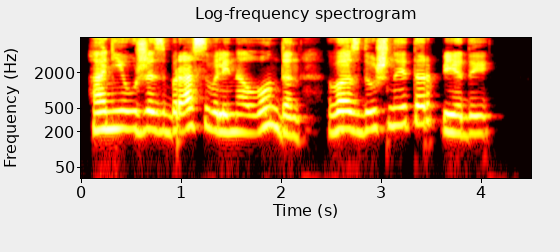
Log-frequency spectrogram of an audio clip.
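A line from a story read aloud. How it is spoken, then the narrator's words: Droning low bass. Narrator (Russian): гудел кто-то оцаревшим баском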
